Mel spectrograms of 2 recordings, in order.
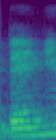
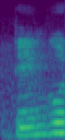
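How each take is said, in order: First: The word ends with an 'ee' vowel. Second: The word ends with an 'oo' vowel. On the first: The speaker calls it right. "बल्कि डेंगी बोलते हैं, शुद्ध डेंगी होता है" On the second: The speaker calls it wrong. "डेंगू नहीं"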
